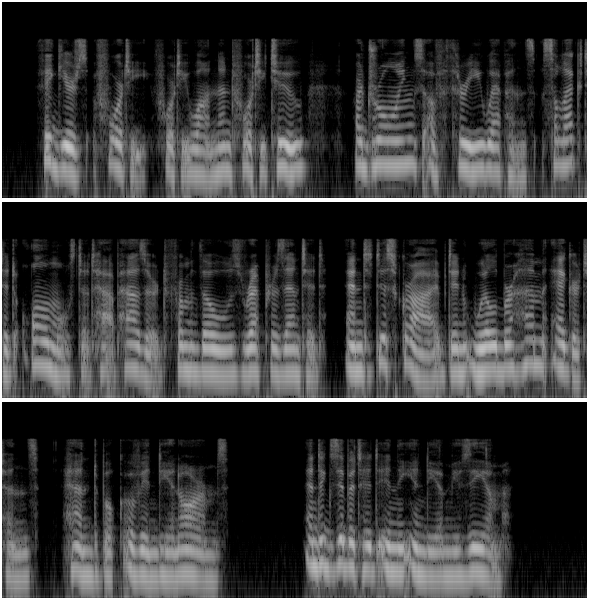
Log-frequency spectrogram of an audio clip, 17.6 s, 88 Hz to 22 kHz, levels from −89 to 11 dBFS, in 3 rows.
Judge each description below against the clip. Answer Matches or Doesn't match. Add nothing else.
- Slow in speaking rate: Matches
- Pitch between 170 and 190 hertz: Matches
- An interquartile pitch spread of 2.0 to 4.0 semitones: Matches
